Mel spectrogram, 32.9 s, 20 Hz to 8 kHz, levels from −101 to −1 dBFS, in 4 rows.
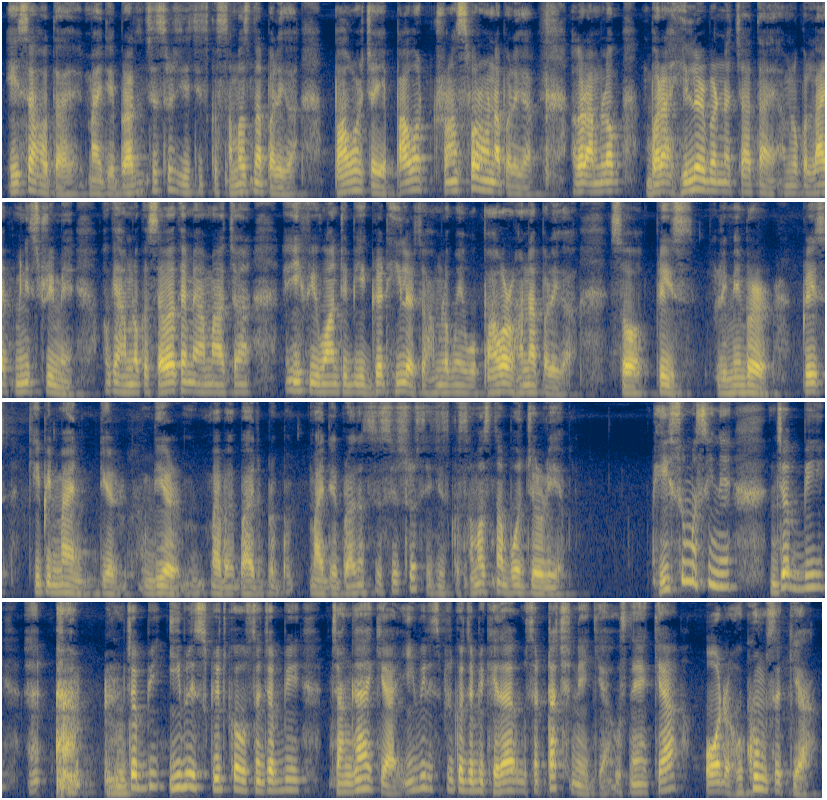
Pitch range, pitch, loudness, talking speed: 115-155 Hz, 130 Hz, -23 LUFS, 205 wpm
